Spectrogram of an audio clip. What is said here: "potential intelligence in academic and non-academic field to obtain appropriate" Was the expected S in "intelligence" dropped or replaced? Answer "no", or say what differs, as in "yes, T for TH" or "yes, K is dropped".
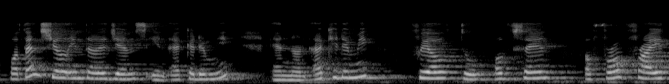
no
